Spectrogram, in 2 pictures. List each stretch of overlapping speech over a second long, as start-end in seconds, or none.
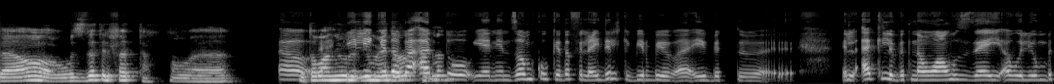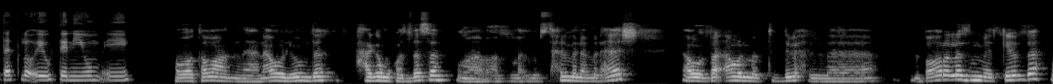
3.0-4.5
